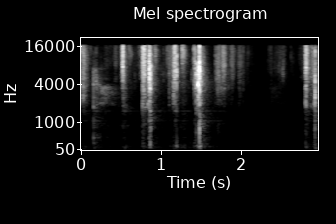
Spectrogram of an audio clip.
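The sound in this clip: Oracle cards being shuffled before one is drawn, heard as several quick, crisp riffling bursts in a steady rhythm, then a short silence and one final shuffle, fairly faint throughout.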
